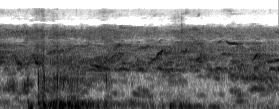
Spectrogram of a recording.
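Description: Caged contest songbirds chirping and singing in many short, quick phrases.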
